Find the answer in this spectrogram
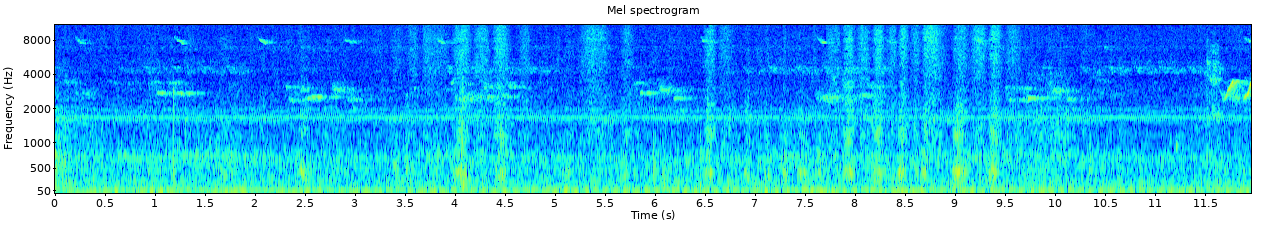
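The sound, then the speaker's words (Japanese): Quiet scratching of a pen or pencil drawing picture number 2, showing a setter character, on paper: a series of short irregular strokes over a faint steady background hum, with no one talking. “2番の絵を描いてます。”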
